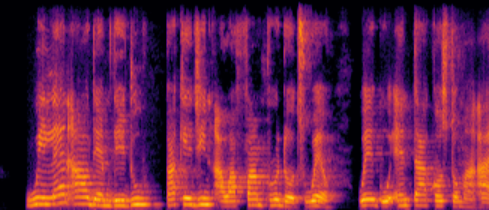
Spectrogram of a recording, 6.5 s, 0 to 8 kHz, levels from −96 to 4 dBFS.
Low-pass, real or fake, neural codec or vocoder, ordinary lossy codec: 7.2 kHz; real; none; Opus, 32 kbps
